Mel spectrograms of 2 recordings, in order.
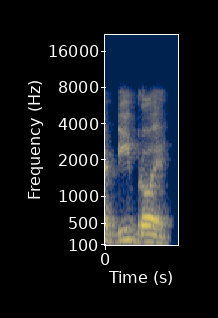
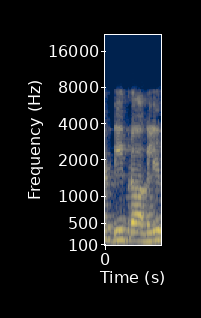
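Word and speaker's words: de Broglie: था उसका नाम था डी ब्रॉय। डी ब्रॉय बोलते हैं बट मैं इसको डी ब्रॉगली बोलता हूं ताकि मुझे स्पेलिंग याद रहे। डी ब्रॉय प्रोनाउंस करते हैं बट उसका नाम एक्चुअली डी ब्रॉगली है, तो मैं तो ऐसे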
